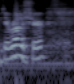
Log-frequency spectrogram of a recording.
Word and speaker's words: Durocher: uh or Leo diera share how do you pronounce Leo durocher thank you to Rocher and it is 45-year career in the sport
